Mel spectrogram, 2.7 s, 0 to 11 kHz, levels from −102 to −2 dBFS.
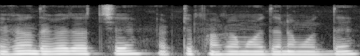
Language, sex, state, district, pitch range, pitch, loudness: Bengali, male, West Bengal, Jalpaiguri, 140-160 Hz, 150 Hz, -13 LUFS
